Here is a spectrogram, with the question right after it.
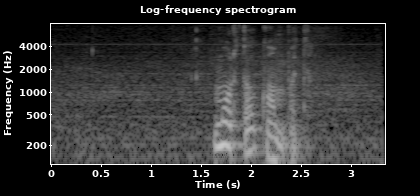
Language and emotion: Russian, neutral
